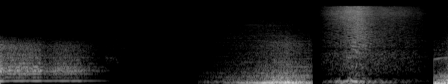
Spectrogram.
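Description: The last held note of the dance track fades out within the first second, followed by about a second of silence. Then a rising electronic swell builds and cuts off suddenly, and a short whoosh sound effect follows and fades.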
